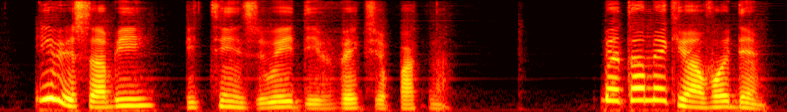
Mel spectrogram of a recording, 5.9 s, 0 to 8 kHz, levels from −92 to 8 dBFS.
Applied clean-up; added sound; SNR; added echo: neural mask model RNNoise.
